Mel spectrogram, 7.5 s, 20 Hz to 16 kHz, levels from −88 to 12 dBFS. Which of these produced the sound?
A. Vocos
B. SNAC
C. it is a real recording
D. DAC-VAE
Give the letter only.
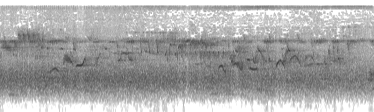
C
